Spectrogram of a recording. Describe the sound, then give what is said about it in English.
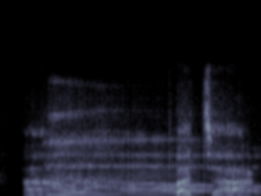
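A long, drawn-out vocal groan, steady and fairly loud, that wavers and breaks briefly near the end before it carries on. “Oh, I'm just going to keep groaning.”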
